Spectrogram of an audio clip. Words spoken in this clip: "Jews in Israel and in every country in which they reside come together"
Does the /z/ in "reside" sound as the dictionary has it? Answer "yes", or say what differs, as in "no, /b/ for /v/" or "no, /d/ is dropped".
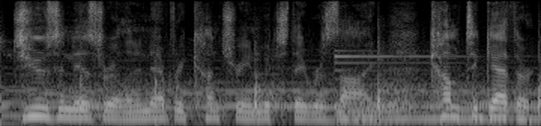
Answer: yes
